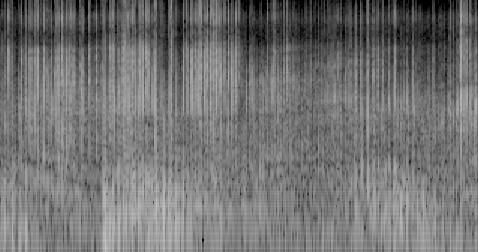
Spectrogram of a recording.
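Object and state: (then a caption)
Faux snakeskin leather mat scratched with nails. Long pointed nails scratch across a flat, iridescent, embossed reptile-pattern faux snakeskin synthetic leather mat, making dense, rapid, bright crackling scrapes. The scratching runs almost continuously, louder and more vigorous in the first half, easing around the fourth second, then picking up again with sharper strokes near the end.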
